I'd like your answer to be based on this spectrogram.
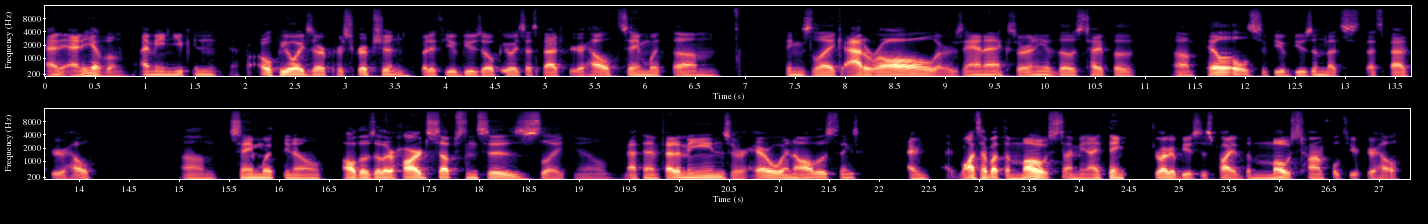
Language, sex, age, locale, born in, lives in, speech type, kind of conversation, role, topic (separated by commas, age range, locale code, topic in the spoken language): English, male, 25-29, en-US, United States, United States, conversation, unstructured, none, What habits harm our physical health the most?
